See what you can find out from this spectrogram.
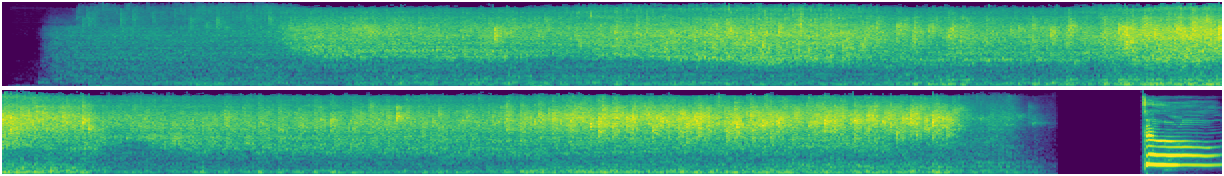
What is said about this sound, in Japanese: それではもう一回だけシャンプーさせていただきますね。このままやっていきますので、はい、そのまま楽にしててください。シャワー失礼させていただきます。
